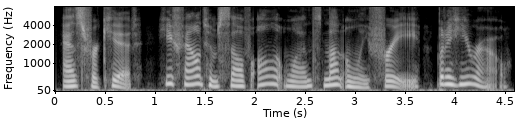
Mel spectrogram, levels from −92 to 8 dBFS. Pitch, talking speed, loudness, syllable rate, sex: 205 Hz, 195 wpm, -18 LUFS, 4.4 syllables/s, female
